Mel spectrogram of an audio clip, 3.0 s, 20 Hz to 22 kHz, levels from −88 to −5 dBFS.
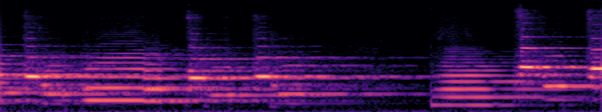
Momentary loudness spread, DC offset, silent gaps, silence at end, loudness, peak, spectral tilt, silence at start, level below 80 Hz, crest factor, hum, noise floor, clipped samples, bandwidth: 15 LU; under 0.1%; none; 0 s; -27 LUFS; -12 dBFS; -0.5 dB/octave; 0 s; -72 dBFS; 16 dB; none; -51 dBFS; under 0.1%; 15.5 kHz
